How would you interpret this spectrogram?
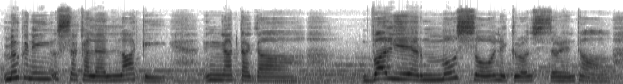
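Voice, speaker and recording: A woman narrating a radio drama in a slow, deliberate scripted style. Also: medium pitch, lively intonation. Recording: music behind the voice.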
